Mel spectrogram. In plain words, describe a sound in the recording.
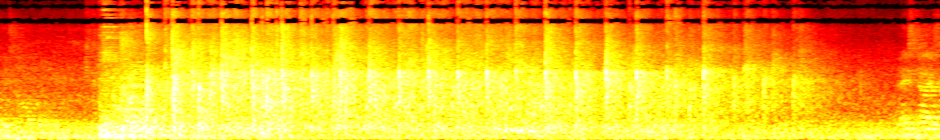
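A small crowd claps and cheers nearby in an echoing room.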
